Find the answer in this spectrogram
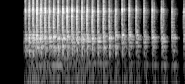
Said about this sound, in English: Well, let's spin this wheel, see what there's. Twister on here, that'll be hard to play. Twister. That'll be hard to play over the phone. Let's see if it lands on a new game.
